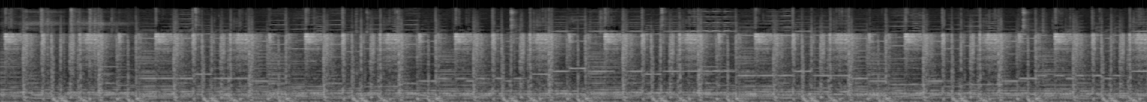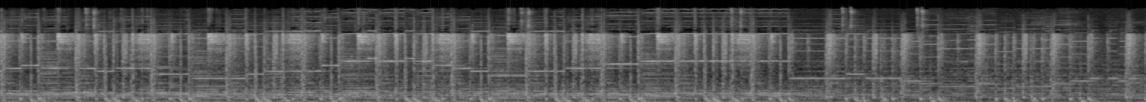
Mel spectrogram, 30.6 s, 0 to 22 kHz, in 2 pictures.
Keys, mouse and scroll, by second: 0.5 w, 0.9 w, 1.3 w, 2.6-6.8 drag, 7.2 shift+middle click, 8.8-13.7 drag, 14.3 scroll down 1, 14.7 middle click, 15.1-15.4 scroll up 2, 15.4 scroll down 1, 15.9 middle click, 16.4 click, 16.9 shift+middle click, 19.6 shift+middle click.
